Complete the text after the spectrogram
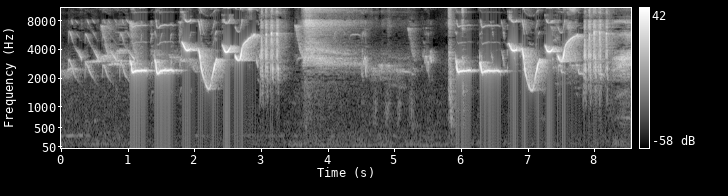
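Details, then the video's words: Oriental magpie-robin of the poci type singing agitatedly: a busy stream of high whistled notes, sharp downward sweeps and rising slurs, with rasping bursts, a pause, then the same whistled sequence repeated. "BURUNG KACER poci gacor emosi"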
